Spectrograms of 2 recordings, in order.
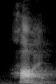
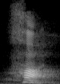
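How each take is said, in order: No difference in how they are said.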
